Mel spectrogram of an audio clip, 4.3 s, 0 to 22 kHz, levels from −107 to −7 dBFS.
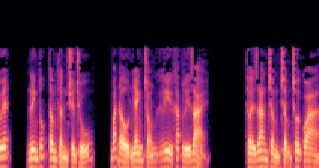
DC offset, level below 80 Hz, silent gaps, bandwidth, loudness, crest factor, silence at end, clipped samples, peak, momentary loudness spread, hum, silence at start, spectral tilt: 0.9%; -48 dBFS; 0.18-0.35 s, 1.28-1.45 s, 2.80-3.26 s; 8 kHz; -19 LUFS; 18 dB; 0 s; under 0.1%; -2 dBFS; 5 LU; none; 0 s; -6.5 dB/octave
